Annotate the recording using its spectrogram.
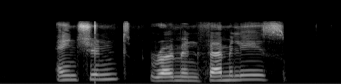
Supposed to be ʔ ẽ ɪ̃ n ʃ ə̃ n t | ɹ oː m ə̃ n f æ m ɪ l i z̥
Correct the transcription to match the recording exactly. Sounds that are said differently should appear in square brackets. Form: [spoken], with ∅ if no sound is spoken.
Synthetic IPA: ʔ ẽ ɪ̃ n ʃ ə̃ n t | ɹ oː m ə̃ n f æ m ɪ l i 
